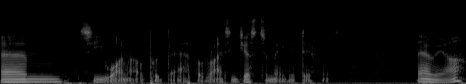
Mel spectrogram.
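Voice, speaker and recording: In a Danish accent, a man speaks at a moderate pace. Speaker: university researcher. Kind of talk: software tutorial. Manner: halting, many fillers and repetitions.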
